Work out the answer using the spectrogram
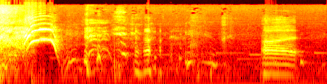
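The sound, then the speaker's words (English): A sharp, high human scream bursts out at the very start. Ordinary talk follows for the rest. “And that was an actual scream. I was not expecting you to do so that.”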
